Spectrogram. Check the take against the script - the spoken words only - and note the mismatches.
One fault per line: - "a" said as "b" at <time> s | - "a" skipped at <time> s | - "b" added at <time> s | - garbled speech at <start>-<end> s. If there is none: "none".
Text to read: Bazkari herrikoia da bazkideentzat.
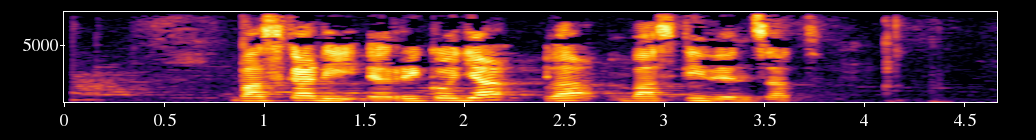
none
